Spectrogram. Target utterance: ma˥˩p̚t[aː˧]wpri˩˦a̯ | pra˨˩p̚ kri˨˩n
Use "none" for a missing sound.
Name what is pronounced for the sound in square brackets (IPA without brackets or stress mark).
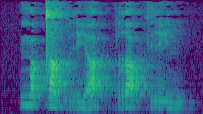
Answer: a˧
